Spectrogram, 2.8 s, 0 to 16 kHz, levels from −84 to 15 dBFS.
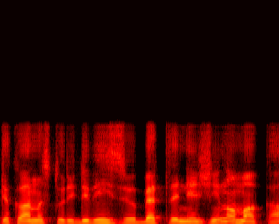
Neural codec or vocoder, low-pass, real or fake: codec, 16 kHz, about 1 kbps, DyCAST, with the encoder's durations; 7.2 kHz; fake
